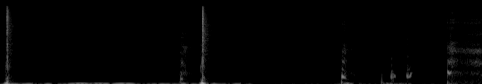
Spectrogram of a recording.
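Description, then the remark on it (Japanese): Several sharp, loud cracks of a fine, costly whip ring out, spaced irregularly with brief silences between them, followed by a short burst of noisy rustling at the end. No one speaks. “だから出し惜しみせず、とってもいいムチを用意したんだから。”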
